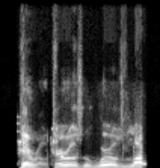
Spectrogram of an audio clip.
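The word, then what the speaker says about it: Turo: or today's episode is brought to you by tarot not t-u-r-o but it's pronounced tarot tarot is the world's largest sharing marketplace with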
